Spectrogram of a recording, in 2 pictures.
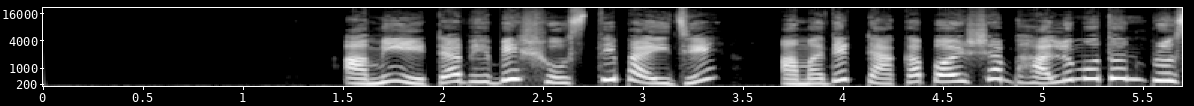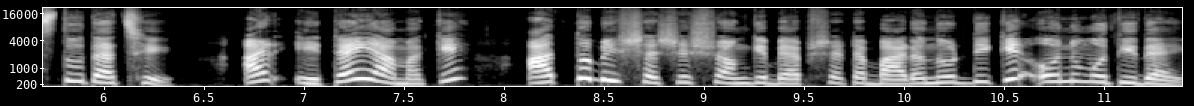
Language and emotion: Bengali, happy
